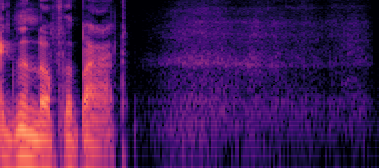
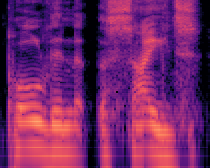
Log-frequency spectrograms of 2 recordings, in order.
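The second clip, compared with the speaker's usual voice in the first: normal talking voice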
